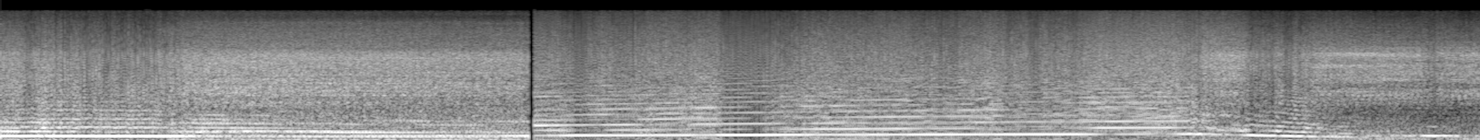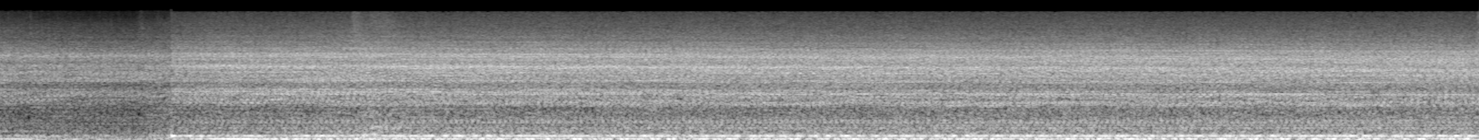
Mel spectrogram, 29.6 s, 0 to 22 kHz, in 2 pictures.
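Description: Volvo 145's B20 four-cylinder engine with twin Weber 45 carburettors pulling at full load on a chassis dyno, revs climbing steadily, then falling quickly as the throttle is lifted about twelve seconds in. For the rest, a steady loud rushing hum.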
